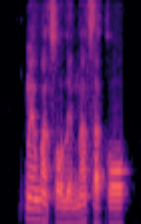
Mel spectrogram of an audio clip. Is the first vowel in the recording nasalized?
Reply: yes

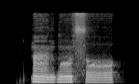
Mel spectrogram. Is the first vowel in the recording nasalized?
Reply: yes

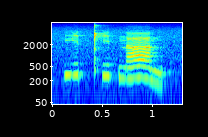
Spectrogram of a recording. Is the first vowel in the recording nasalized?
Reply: no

